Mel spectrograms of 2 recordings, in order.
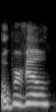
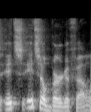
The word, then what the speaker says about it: Obergefell: And you were one of the lawyers on is it Oberville, the Supreme Court case that helped to get marriage equality? Am I saying it right? I might be saying it wrong. Yeah, it's Obergefell.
